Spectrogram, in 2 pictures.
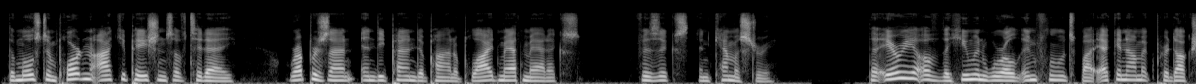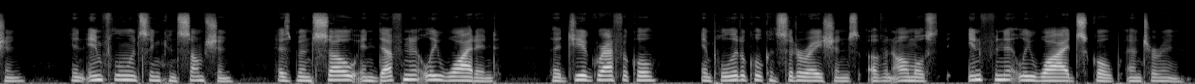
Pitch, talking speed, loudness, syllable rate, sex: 180 Hz, 115 wpm, -18 LUFS, 5.0 syllables/s, female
